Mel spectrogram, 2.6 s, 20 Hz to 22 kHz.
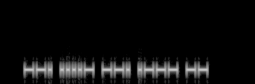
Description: Morse code, heard as a keyed tone, about 40 wpm, 700 Hz. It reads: G4GJM
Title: DXCC-100 Call Signs - 5 Characters - Repeated 2x - 40wpm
